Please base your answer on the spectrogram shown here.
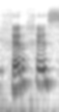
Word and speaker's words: Xerxes: I don't know actually how to pronounce it in English. We say Xerxes in Persian.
